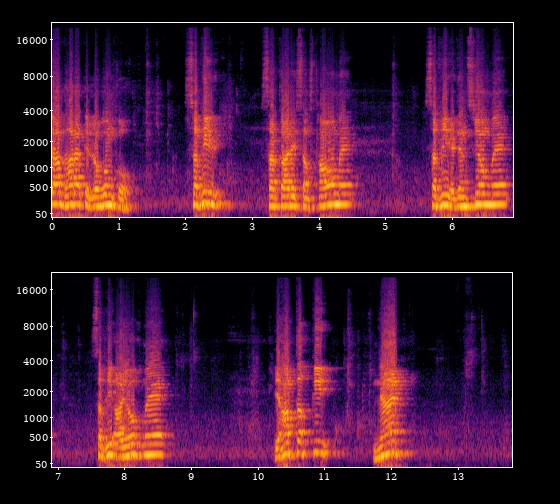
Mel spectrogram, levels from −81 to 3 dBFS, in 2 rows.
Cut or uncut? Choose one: uncut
